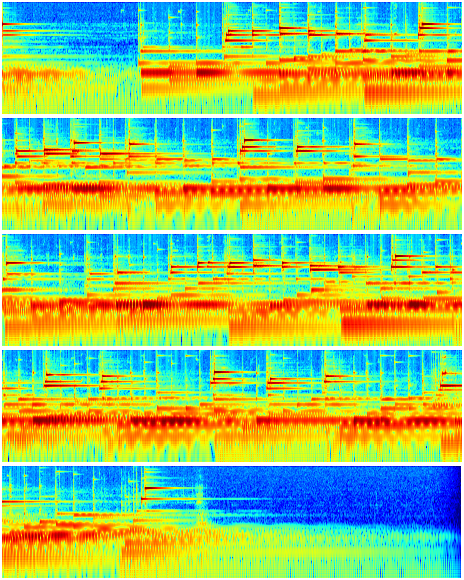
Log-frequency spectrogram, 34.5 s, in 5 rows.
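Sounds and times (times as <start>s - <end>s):
72-note music box movement playing a canon in three parts: 0.0s - 32.5s.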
